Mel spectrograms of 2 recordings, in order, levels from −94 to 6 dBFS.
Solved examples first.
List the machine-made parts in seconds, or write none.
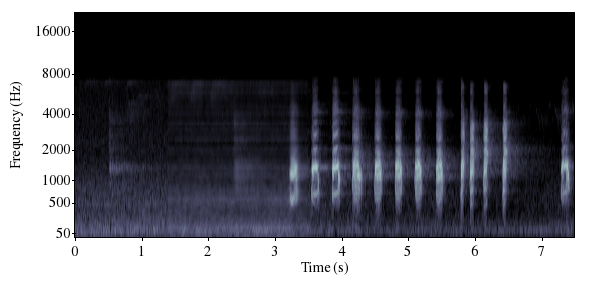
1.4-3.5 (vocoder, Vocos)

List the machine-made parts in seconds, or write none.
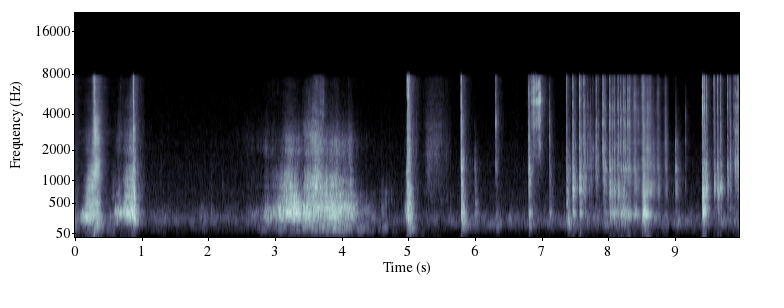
0.0-0.6 (vocoder, Vocos); 8.3-8.9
